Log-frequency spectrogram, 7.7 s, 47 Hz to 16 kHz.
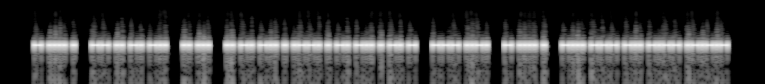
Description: Morse code, heard as a keyed tone, about 52 wpm, 700 Hz. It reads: THE MIND IS INDEPENDENT OF THE BODY.
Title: Sentences from Top 1000 Words - Review Part 6 - 50wpm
